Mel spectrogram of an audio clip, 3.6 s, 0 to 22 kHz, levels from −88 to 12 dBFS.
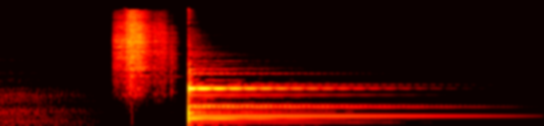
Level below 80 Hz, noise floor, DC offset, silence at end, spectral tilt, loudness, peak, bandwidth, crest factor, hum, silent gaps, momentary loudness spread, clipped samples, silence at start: -64 dBFS; -70 dBFS; under 0.1%; 1.4 s; -1 dB/octave; -16 LUFS; 0 dBFS; 16 kHz; 22 dB; none; none; 24 LU; under 0.1%; 0.75 s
